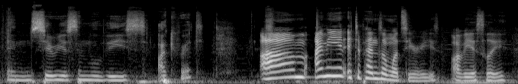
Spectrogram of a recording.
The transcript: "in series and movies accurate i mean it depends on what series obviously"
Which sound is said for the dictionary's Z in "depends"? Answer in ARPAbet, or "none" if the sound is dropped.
Z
